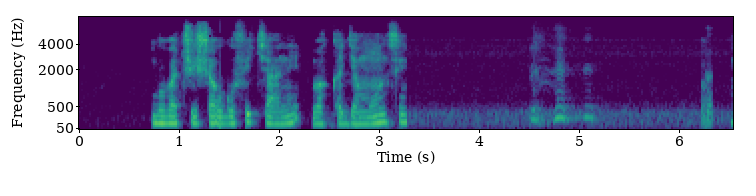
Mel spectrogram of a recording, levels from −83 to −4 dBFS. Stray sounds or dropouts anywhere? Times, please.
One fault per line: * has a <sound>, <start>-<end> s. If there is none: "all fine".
* has a laugh, 4.5-5.3 s
* has a laugh, 6.2-6.3 s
